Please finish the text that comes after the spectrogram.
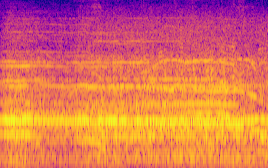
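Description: A crowd of supporters makes a steady, dense roar of overlapping voices and cheers, loud and unbroken for the whole stretch, with no single speaker standing out.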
